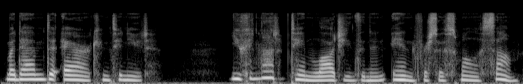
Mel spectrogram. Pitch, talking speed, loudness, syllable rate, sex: 210 Hz, 185 wpm, -17 LUFS, 5.2 syllables/s, female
